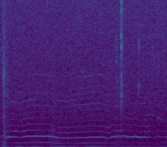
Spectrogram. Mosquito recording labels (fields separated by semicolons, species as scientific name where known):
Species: mosquito; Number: one; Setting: cup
